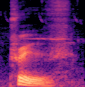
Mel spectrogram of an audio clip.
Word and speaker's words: prove: The verb is prove with a V, so don't forget that's another pronunciation thing with a f and a v. Proof, prove.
